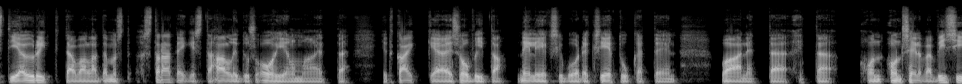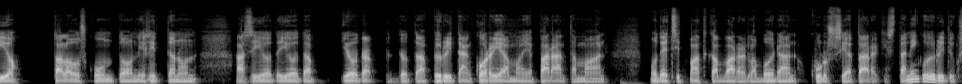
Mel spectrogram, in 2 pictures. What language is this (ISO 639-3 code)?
fin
